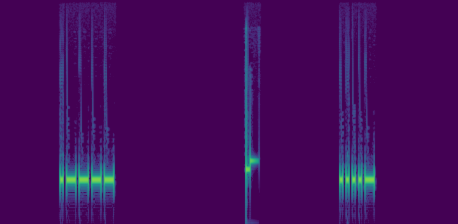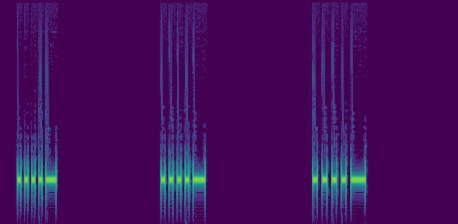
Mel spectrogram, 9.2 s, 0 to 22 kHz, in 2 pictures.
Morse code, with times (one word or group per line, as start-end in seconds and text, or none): 0.6-1.1 1
3.4-8.2 4444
